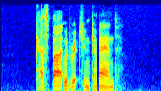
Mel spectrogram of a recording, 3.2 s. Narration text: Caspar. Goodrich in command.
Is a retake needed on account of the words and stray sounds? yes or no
yes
